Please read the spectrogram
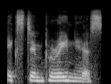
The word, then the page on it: extemporaneous: Indian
